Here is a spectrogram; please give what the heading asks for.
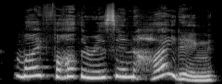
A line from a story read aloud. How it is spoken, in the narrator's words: she cried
